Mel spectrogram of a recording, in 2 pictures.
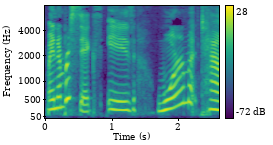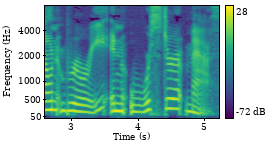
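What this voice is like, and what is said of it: Regional accent. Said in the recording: “But that was just your accent.”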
